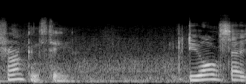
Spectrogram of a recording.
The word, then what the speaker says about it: Frankenstein: Frankenstein. You're putting me on. No, it's pronounced Frankenstein.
